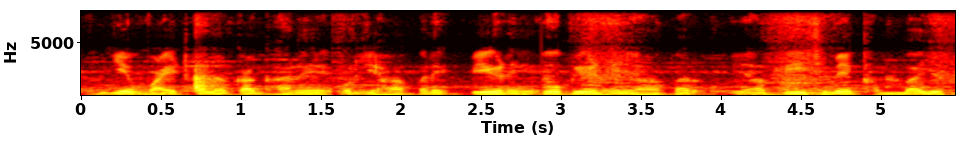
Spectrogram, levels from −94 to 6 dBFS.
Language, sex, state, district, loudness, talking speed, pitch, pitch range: Hindi, male, Bihar, Lakhisarai, -20 LUFS, 250 wpm, 130 Hz, 125-135 Hz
